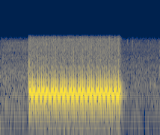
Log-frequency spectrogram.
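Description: A single sustained burst of telephone ringback tone as someone phones a woman back after losing her on the line, a steady, buzzy low purr lasting just over a second, loud and alone with no voices, then cutting off into quiet.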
